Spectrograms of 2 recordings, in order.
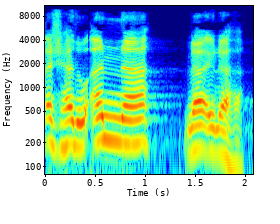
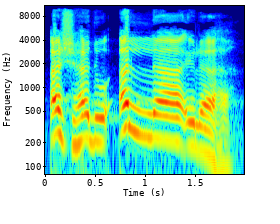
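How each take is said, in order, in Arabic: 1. تُنطق النون منفصلة قبل اللام. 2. تُدغم النون في اللام إدغامًا تامًا. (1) "وليست" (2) "نون ساكنة وراها لام فيها إدغام بغير غنة"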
